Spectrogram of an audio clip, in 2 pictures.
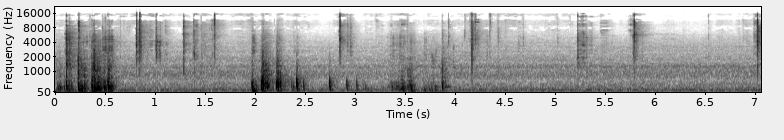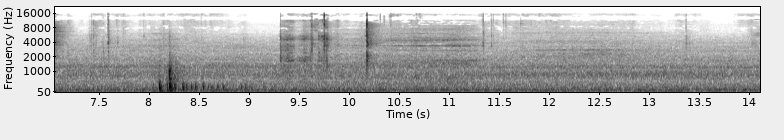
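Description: Metal and hard-plastic clicks and clacks from handling a night-vision bridge mount and its optics' mounting shoes: a busy run of sharp clicks in the first few seconds, then scattered single clicks and one heavier knock about eight seconds in.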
